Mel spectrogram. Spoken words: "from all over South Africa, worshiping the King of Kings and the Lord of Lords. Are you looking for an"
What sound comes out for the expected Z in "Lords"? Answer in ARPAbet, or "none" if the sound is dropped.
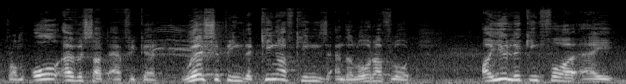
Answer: none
